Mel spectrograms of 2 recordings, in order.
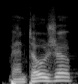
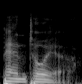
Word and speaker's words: Pantoja: Alexandria the cannibal panto Pantoja pantoya Pantoja pantoya I pronounce it both I don't know either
